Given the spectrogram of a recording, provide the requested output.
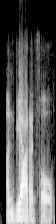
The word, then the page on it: unbeautiful: American English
